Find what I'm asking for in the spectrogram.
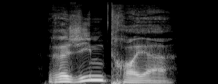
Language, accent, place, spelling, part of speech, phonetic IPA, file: German, Germany, Berlin, regimetreuer, adjective, [ʁeˈʒiːmˌtʁɔɪ̯ɐ], De-regimetreuer.ogg
- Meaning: 1. comparative degree of regimetreu 2. inflection of regimetreu: strong/mixed nominative masculine singular 3. inflection of regimetreu: strong genitive/dative feminine singular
